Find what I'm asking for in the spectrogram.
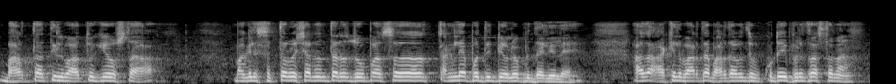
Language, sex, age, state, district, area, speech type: Marathi, male, 60+, Maharashtra, Nanded, rural, spontaneous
